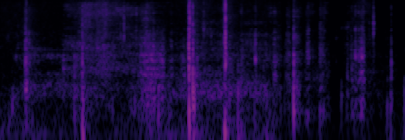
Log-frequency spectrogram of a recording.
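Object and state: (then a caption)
Cardboard tea box. A small, hollow, rectangular printed cardboard Salus herbal tea box is held in one hand and tapped and scratched with fingertips and fingernails. Quiet, dull, low taps with very short decay come at an irregular pace over a soft, papery scratching texture.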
